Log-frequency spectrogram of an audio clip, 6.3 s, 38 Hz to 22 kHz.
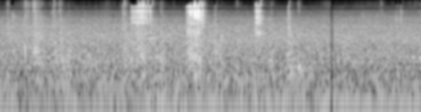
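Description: A ratchet with an 8mm socket works bolts loose on the air scoop of an R53 Mini Cooper S, a few brief clicking bursts close by over a constant background hiss, with no talking.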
